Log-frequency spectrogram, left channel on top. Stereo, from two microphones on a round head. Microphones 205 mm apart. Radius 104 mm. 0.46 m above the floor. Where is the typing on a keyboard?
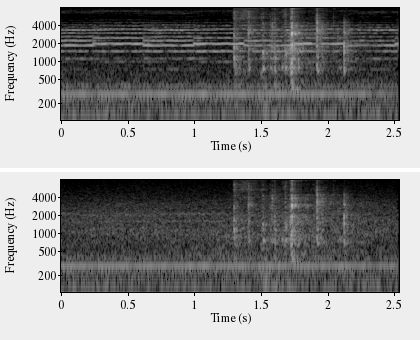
10° left (ahead or behind), 0.8 m.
